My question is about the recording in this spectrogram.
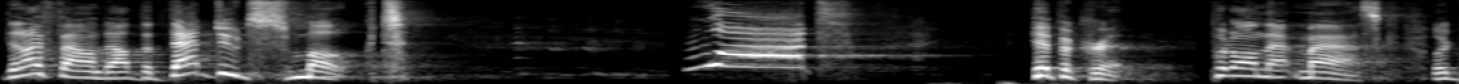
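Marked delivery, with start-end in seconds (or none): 3.4-4.2 high squeak of disbelief; hammed-up high shocked what. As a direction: yelp it in mock shock. Finding out the dude smoked.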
